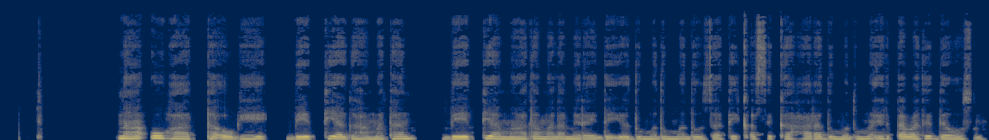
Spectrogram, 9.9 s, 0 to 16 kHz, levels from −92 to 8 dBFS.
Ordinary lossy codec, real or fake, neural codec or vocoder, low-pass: MP3, 64 kbps; real; none; 14.4 kHz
